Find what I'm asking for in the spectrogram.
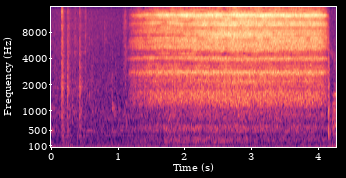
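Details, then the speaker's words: Keihin PWK 36 carburetor float bowl, removed from a KTM 300 XCW and filled with gasoline, air blown through the brass overflow tube: steady airy hiss; bowl and tube sealed, no leak. "if i plug the top of it with my finger and blow through it you should see some bubbles and you don't pretty good seal there"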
